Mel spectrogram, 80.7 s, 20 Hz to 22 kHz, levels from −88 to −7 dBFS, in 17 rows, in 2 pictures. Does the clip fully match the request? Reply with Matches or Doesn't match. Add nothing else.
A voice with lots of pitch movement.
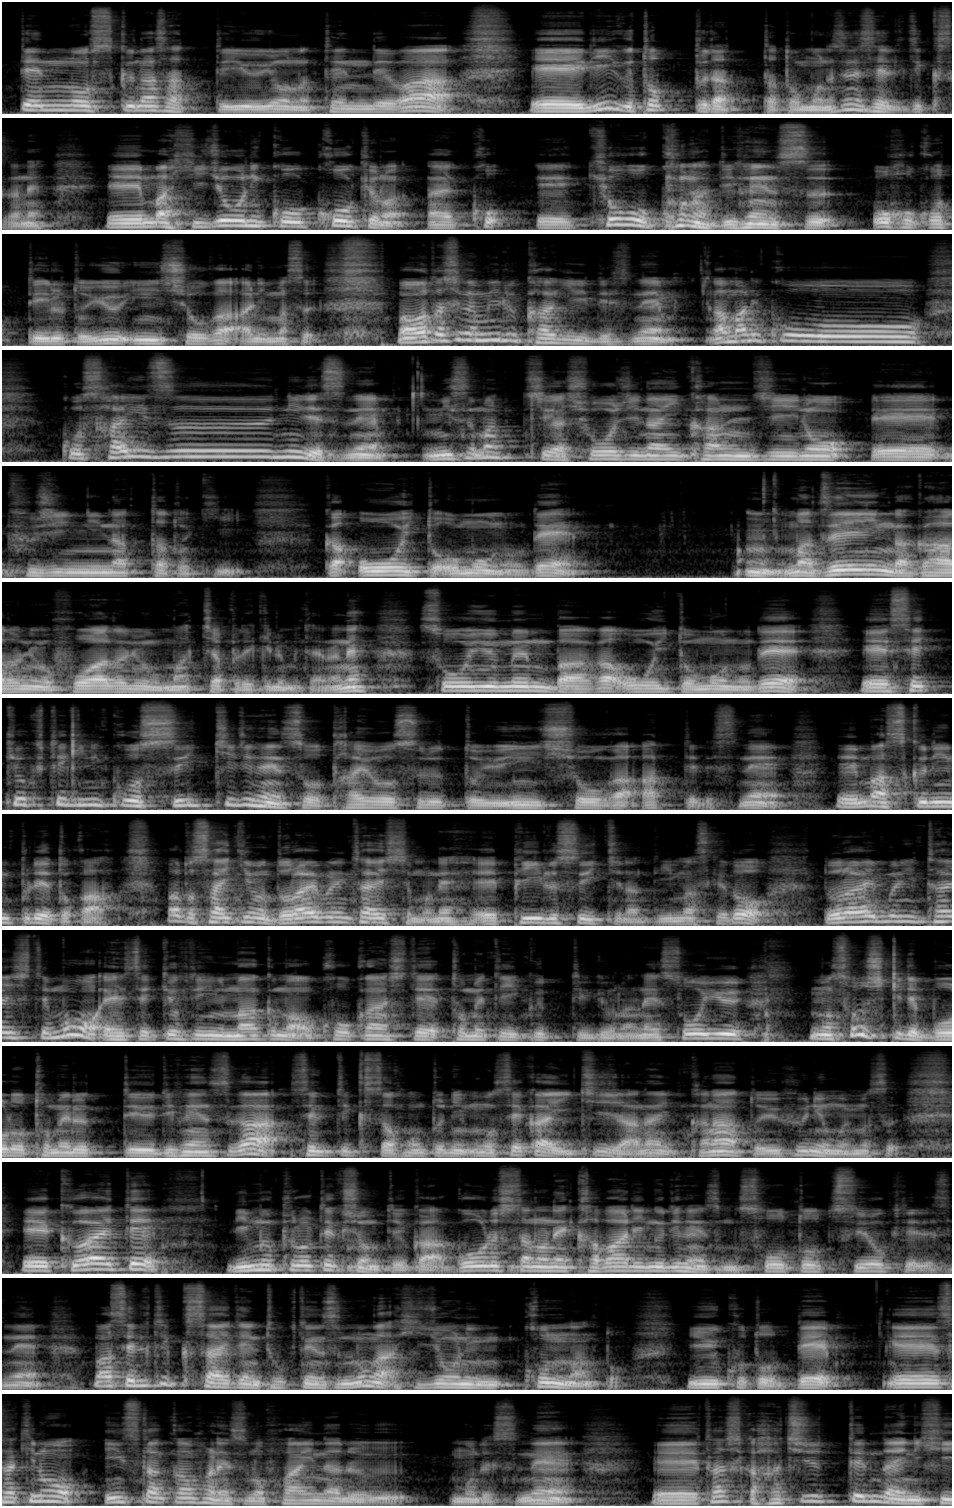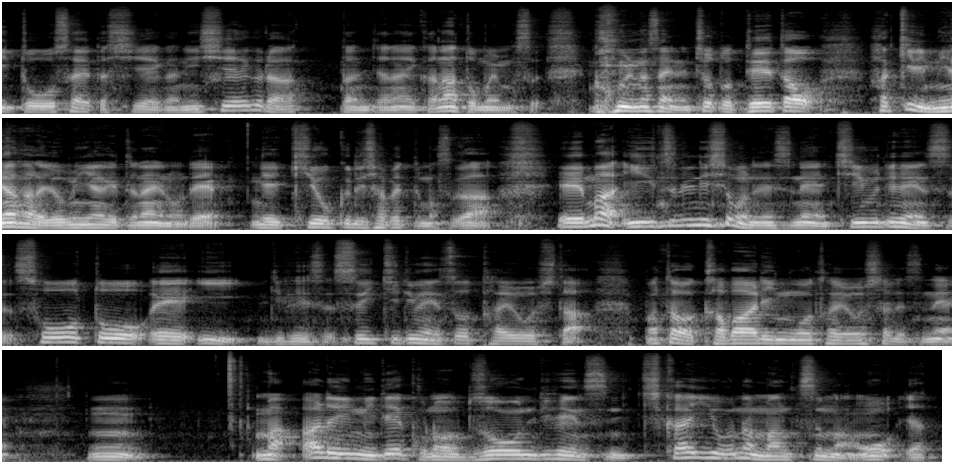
Matches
